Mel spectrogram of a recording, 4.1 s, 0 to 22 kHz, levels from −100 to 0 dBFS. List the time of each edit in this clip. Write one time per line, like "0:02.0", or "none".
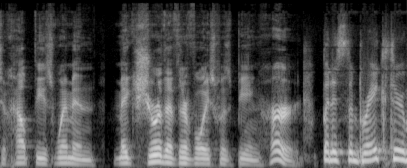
0:01.0
0:03.0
